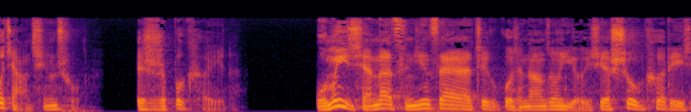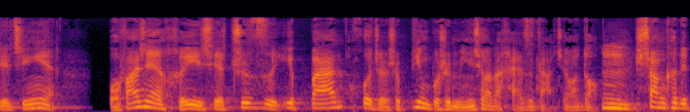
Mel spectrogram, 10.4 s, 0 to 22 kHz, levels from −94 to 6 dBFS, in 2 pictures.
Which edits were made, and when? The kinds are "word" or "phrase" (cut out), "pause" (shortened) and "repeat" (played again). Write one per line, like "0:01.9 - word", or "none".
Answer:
none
